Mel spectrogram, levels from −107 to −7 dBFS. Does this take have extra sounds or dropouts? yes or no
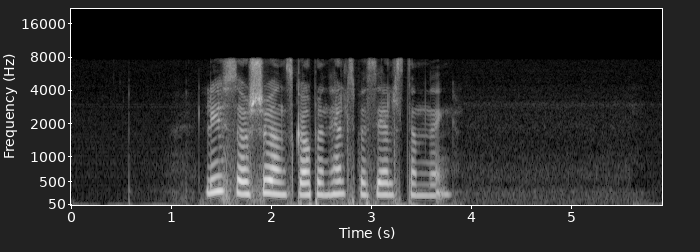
no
